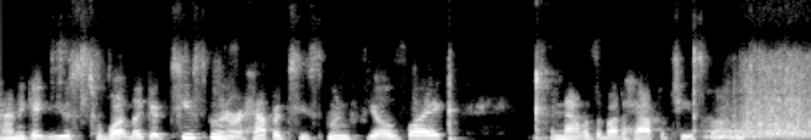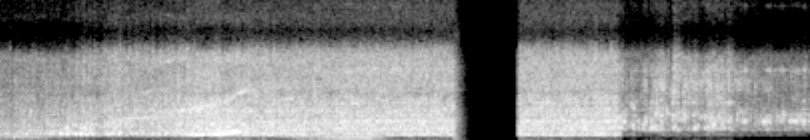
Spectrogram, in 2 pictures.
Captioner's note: whirring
